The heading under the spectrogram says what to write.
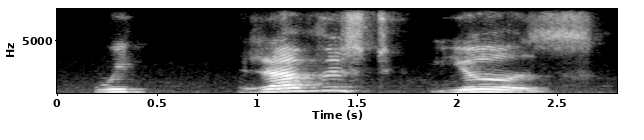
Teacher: So with is unstressed, R-A-V is stressed. Again, I-S-H-E-D, unstressed, ears is stressed.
